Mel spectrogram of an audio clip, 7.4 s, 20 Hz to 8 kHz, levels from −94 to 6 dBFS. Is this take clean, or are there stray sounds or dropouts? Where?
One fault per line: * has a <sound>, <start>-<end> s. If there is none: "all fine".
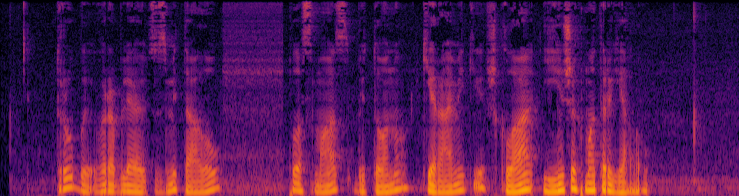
all fine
